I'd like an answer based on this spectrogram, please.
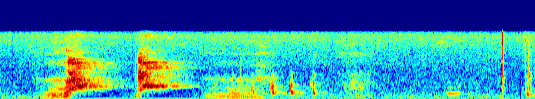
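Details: Cricket, a Golden Retriever, gives two loud barks, then softer grumbles and yips, trying to get someone to play while no one will.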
